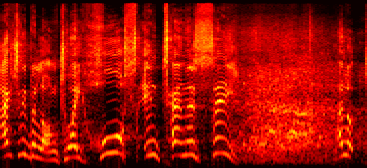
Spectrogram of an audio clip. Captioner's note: studio audience laughs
